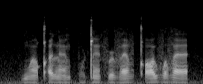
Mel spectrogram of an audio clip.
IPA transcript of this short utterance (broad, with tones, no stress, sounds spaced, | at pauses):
ɡʷ æ̃˨˩˦ u̯ qʼ ɪ˨ l æ̃˨˩˦ v p ɔ̤˧˥ ʈ ɛ̃˨ f ə˞˨ v æ˧˥˧ v qʼ ɑ˧˥ u̯ v ʌ˩˥ v æ˨˩˦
